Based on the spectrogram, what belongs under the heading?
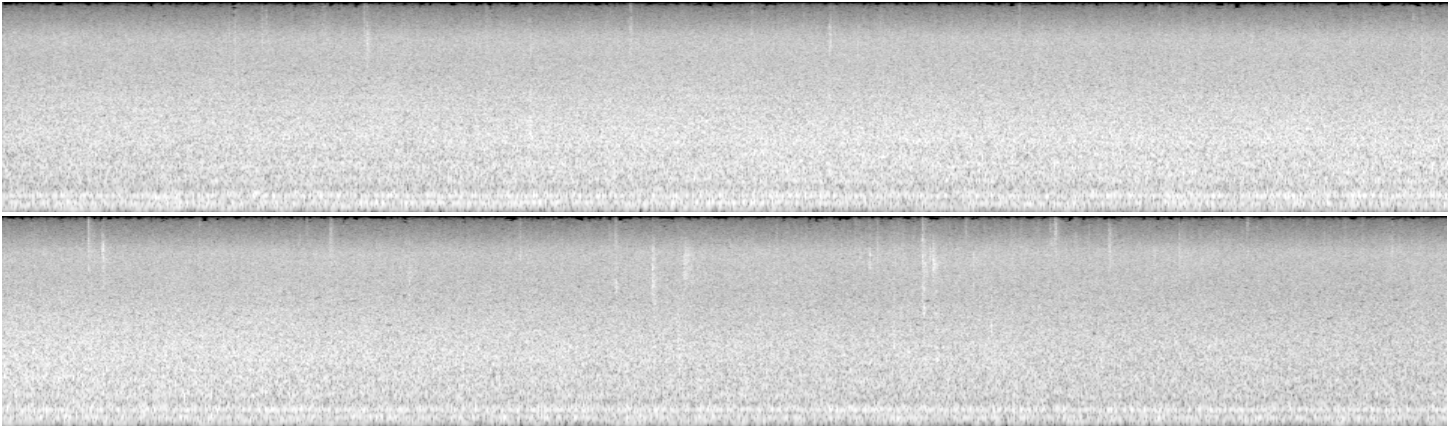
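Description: Heavy rain falling steadily, an even hiss, with a few sharper ticks of drops hitting close by, mostly in the second half.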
